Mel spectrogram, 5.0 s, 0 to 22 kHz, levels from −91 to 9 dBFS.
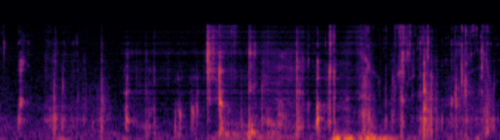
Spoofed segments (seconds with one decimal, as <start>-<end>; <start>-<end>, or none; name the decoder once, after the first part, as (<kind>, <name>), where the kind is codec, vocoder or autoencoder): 1.2-3.6 (codec, SNAC)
